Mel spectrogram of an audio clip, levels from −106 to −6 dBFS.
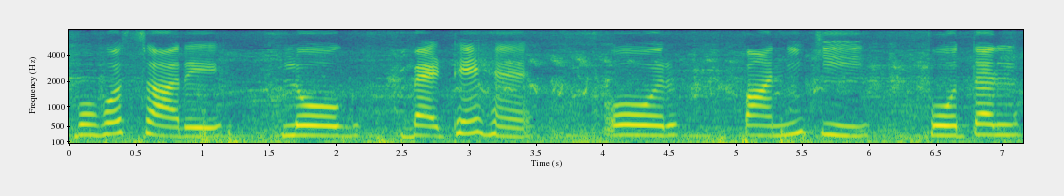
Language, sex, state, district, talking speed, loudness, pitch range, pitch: Hindi, female, Haryana, Jhajjar, 75 wpm, -15 LUFS, 250-275 Hz, 260 Hz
